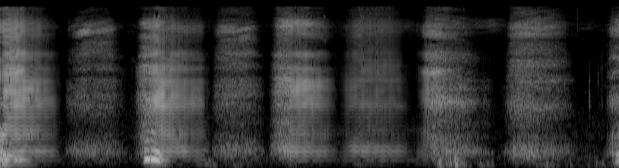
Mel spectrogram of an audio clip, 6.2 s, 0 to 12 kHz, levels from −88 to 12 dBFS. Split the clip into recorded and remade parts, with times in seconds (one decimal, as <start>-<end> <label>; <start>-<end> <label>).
0.0-0.6 remade; 0.6-1.5 recorded; 1.5-2.1 remade; 2.1-2.9 recorded; 2.9-4.3 remade; 4.3-6.2 recorded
